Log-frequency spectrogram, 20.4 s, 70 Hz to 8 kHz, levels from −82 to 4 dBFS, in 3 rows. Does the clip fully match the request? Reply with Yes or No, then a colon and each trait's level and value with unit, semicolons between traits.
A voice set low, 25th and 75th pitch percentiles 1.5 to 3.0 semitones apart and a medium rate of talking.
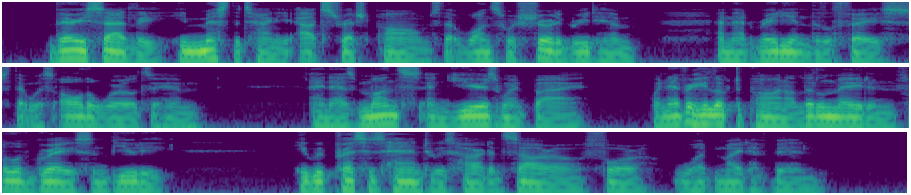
Yes: very low, 80 Hz; narrow, 2.4 semitones; average, 180 wpm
